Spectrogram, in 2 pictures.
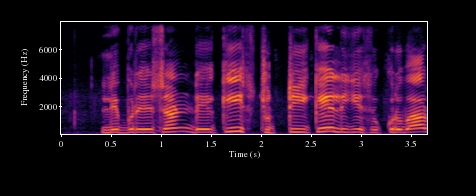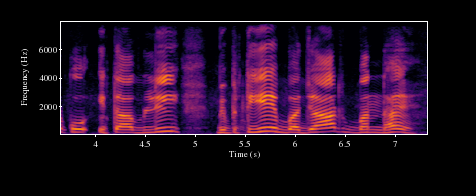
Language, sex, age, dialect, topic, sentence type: Hindi, male, 25-30, Awadhi Bundeli, banking, statement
